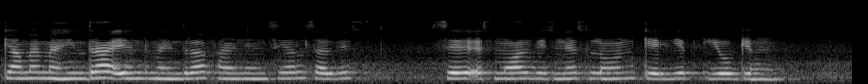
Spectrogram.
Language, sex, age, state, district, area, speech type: Hindi, female, 18-30, Bihar, Begusarai, rural, read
